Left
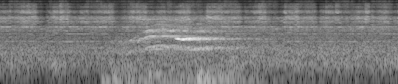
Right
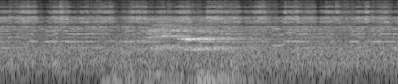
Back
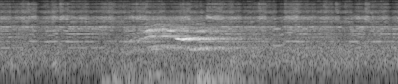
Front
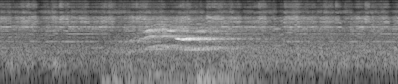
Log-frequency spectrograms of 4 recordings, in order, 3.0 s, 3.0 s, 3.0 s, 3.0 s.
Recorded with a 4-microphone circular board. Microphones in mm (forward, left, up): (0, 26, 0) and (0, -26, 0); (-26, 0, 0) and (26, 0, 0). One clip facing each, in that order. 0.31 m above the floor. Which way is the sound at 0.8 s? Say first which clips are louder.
Left 6 dB, even; 90° left.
